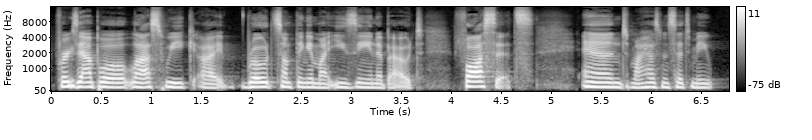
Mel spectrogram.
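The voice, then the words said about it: Mixed British, Canadian, Australian accent. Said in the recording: “I am British-born, Canadian-raised, and Aussie-naturalized, so my expressions and my accent can sometimes be a little funky”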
